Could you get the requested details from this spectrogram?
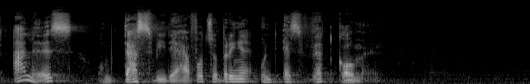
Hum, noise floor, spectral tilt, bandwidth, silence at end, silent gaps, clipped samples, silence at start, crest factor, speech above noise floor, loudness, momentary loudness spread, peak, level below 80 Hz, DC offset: none; -61 dBFS; -2.5 dB/octave; 17.5 kHz; 1.6 s; none; under 0.1%; 0.15 s; 26 dB; 33 dB; -27 LUFS; 14 LU; -4 dBFS; -66 dBFS; under 0.1%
